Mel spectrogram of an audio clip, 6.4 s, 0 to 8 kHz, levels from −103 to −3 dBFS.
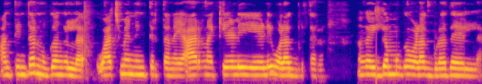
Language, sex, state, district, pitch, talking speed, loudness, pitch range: Kannada, female, Karnataka, Bellary, 225 Hz, 165 wpm, -17 LUFS, 215-235 Hz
